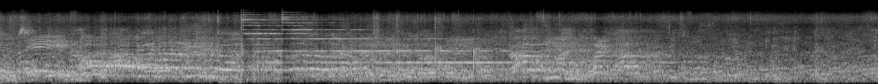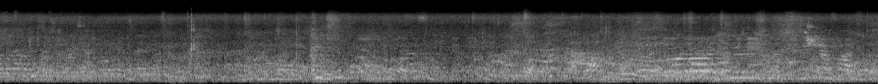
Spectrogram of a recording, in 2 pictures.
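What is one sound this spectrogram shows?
A crowd of men and women chatter and call out in a large echoing hall.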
